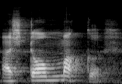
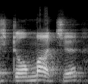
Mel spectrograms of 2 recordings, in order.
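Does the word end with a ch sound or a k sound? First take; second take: k; ch. First: The final consonant is pronounced k. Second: The final consonant is pronounced ch. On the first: The speaker calls it right. "यहाँ पर स्टोमक पढ़ेंगे" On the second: The speaker calls it wrong. "ना कि स्टोमच"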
